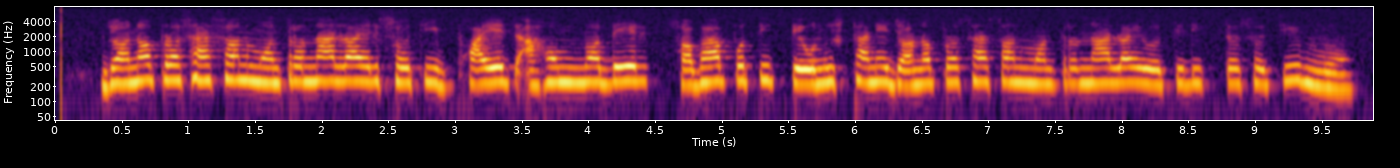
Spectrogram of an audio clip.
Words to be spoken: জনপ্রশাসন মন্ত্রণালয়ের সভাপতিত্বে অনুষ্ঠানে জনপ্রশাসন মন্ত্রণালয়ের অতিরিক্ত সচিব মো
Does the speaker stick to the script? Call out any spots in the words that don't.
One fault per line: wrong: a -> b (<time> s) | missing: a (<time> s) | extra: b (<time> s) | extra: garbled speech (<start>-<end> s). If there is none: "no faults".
extra: সচিব ফয়েজ আহম্মদের (2.5 s)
